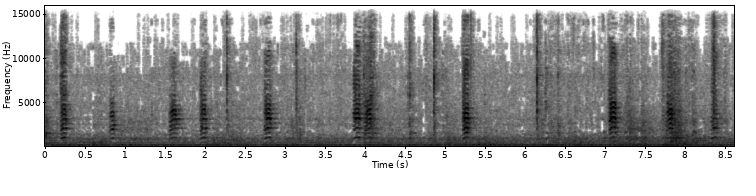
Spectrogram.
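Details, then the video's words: Pet zebra finches, more than one bird, giving quick, bright, nasal toots, often in pairs or short runs, spaced unevenly across the stretch, with a constant low mechanical hum beneath. "My Cute Zebra Finchs Singing"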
